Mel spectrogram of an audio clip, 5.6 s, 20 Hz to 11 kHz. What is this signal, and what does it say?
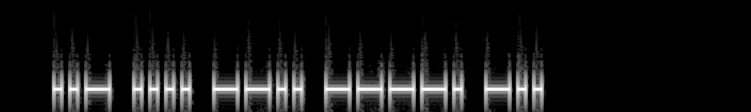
Morse code, heard as a keyed tone, about 20 wpm, 700 Hz. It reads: UHZ9D
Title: Code Groups - 5 Letter:Numbers - 20wpm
